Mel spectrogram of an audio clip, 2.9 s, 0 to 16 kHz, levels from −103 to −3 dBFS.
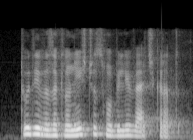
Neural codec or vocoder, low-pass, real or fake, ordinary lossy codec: none; 7.2 kHz; real; AAC, 48 kbps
